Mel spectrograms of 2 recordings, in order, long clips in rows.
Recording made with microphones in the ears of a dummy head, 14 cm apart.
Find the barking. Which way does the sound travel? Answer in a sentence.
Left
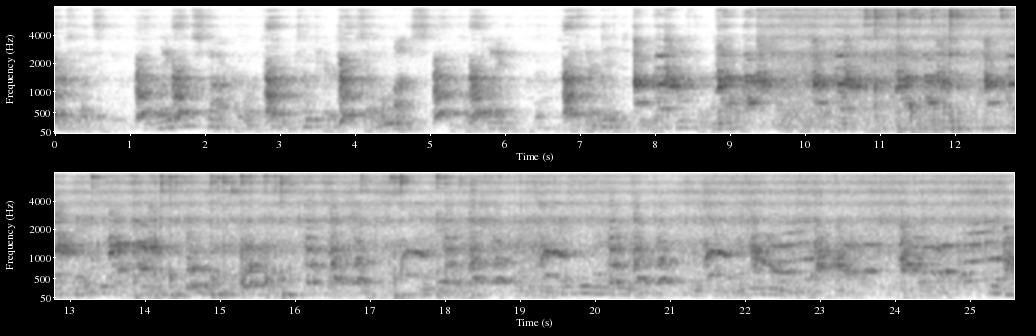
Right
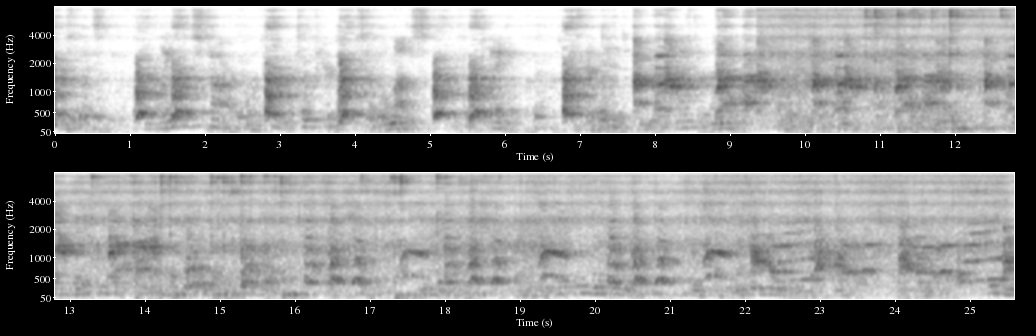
You can hear the barking stay put.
